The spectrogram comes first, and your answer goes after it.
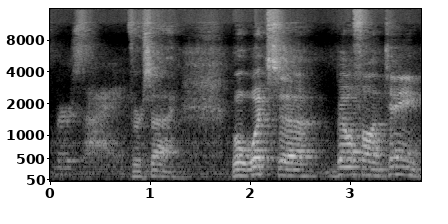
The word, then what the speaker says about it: Versailles: Jason Walker, Versailles in Ohio is pronounced Versailles.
